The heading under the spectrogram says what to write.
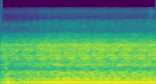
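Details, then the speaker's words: Mahindra Scorpio diesel idling with a light, fast chik-chik chirp over the knock that stops when the clutch pedal is pressed and returns when released: worn clutch release bearing, to be cured by replacing the bearing. "दोस्तों यह हमारा गाड़ी का class clutch का release बरन का नॉज दोस्तों release बन चेंज करने के बाद वो नॉज चला जाएगी दोस्तों"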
